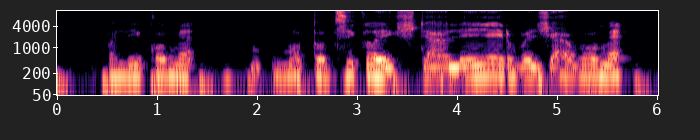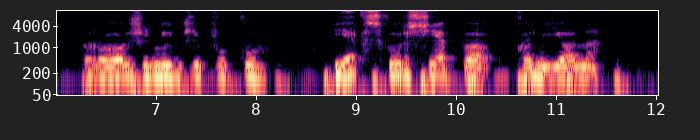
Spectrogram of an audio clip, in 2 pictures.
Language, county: Lithuanian, Vilnius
